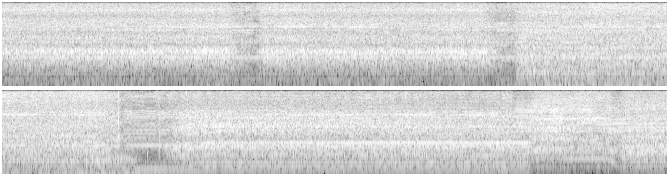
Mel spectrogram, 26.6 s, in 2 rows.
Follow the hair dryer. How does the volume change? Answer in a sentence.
The loudness of the hair dryer stays about the same.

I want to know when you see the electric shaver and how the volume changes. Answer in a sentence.
You can hear the electric shaver from 0.0 to 26.5 s, at a steady volume.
